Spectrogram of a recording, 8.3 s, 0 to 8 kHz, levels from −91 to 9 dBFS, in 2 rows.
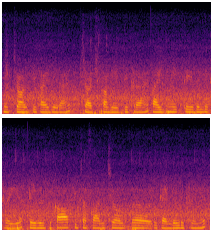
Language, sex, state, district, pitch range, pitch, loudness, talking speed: Hindi, female, Bihar, Gaya, 170-185 Hz, 180 Hz, -16 LUFS, 180 wpm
